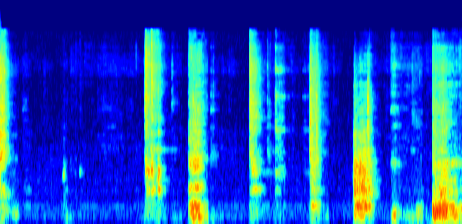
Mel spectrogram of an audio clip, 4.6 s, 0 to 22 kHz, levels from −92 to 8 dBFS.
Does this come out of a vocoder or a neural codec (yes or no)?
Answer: no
